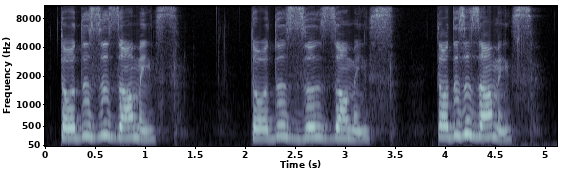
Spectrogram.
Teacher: Quando uma palavra termina com a consoante S e a palavra seguinte começa com uma vogal, podemos ligar as duas palavras e a letra S deve ser pronunciada como Z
